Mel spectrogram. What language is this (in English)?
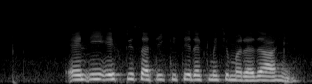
Marathi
